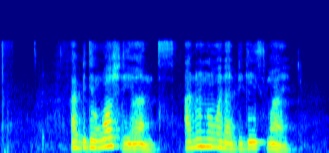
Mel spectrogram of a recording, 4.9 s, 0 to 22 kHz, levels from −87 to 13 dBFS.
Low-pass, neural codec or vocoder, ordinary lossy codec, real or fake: 7.2 kHz; codec, 16 kHz, 4 kbps, FreqCodec, smaller model; none; fake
